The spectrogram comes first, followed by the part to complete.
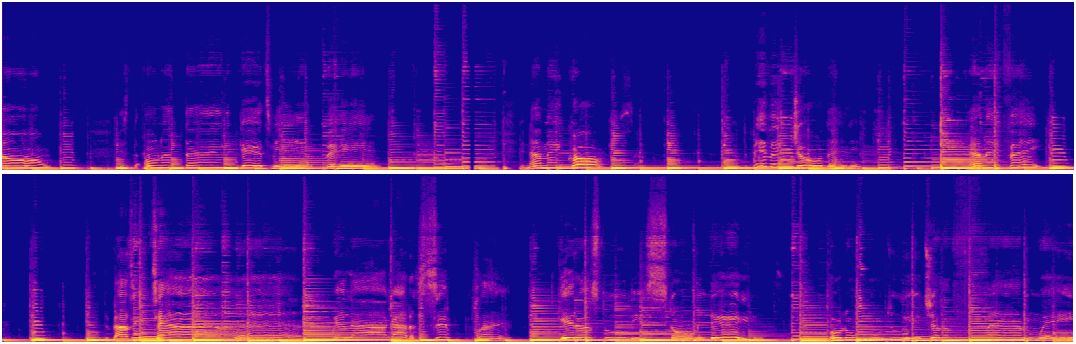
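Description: Acoustic guitar being strummed and picked through a song, with a man's singing voice over it at times.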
